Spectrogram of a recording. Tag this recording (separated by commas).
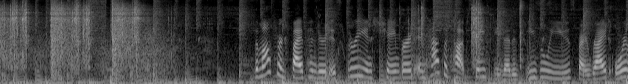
Speech, Music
